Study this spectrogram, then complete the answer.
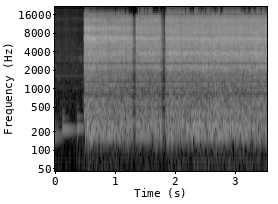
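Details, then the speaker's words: Faulty eBay SNK Neo Geo AES with Universe BIOS and badly rewired BIOS chip, game running: loud harsh hiss and static with brief dropouts; garbled audio needing attention, cause not found. "So obviously the sound is going to need some attention, but I mean, I'm just very happy that this thing is even working at all, let alone, I mean, playing the game."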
